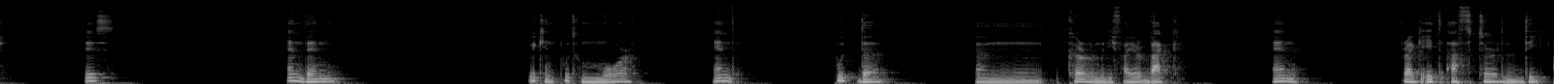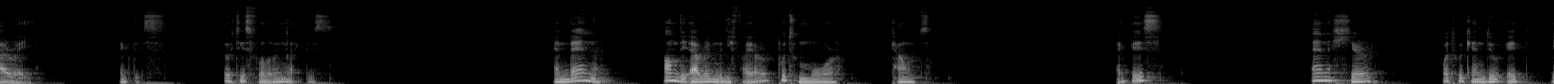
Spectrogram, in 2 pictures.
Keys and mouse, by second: 1.6 Tab, 2.3 Tab, 4.0 click, 11.1 click, 14.4-15.7 drag, 24.1-27.7 drag.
